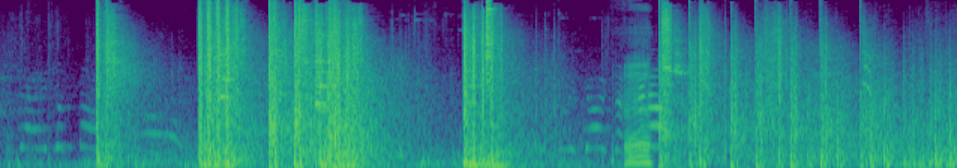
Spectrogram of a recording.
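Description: A rifle fires in loud, echoing bursts.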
